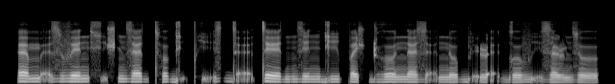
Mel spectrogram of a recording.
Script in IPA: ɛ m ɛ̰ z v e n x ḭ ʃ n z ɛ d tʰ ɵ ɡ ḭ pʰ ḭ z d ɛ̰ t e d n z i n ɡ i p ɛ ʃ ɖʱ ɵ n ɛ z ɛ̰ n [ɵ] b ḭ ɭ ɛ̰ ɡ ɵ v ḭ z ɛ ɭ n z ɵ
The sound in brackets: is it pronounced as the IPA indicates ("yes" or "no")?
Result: yes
